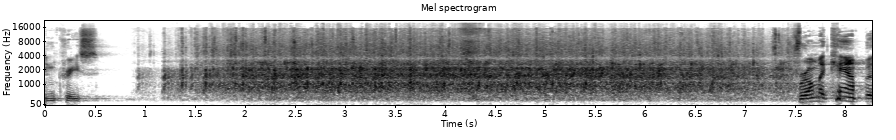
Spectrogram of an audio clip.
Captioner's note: applause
